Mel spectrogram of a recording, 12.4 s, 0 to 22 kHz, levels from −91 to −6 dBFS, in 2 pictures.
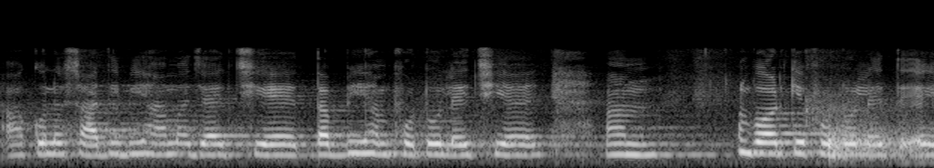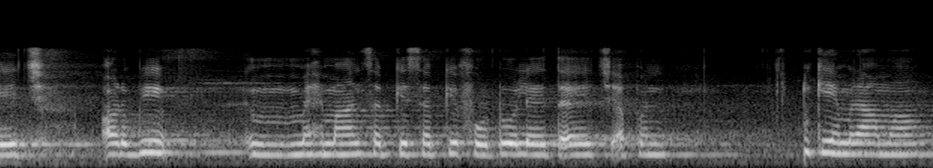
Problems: background sounds at intervals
